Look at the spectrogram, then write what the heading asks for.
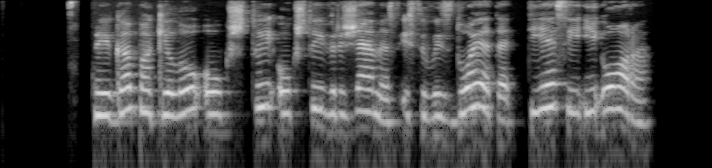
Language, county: Lithuanian, Šiauliai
